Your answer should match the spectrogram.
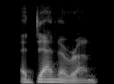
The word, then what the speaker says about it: Adeniran: And obviously, Adeniran as well. That is how you say his name, innit? – Yep.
